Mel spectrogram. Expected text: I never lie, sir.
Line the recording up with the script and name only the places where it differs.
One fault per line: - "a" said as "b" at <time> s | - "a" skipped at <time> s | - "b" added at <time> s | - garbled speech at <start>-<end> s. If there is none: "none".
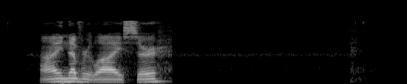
none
